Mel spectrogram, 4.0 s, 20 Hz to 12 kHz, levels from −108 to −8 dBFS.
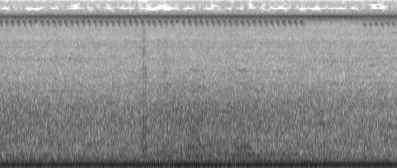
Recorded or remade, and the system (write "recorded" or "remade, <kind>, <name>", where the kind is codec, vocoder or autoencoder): recorded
